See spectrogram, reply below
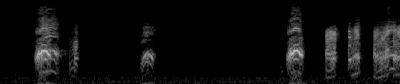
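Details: A few loud, hoarse croaks from black-crowned night herons, with single barks separated by a long silent pause, then a quick cluster of three rasping notes at the end.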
